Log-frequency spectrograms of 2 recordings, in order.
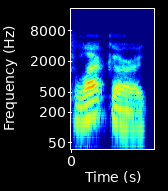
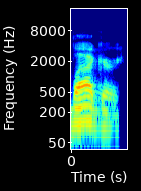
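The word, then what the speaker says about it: Blackguard: It says black guard, but apparently it's called blger. That's how they pronounce it.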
